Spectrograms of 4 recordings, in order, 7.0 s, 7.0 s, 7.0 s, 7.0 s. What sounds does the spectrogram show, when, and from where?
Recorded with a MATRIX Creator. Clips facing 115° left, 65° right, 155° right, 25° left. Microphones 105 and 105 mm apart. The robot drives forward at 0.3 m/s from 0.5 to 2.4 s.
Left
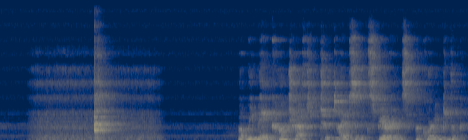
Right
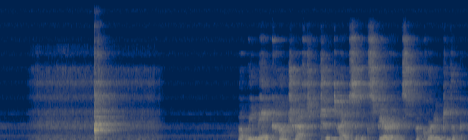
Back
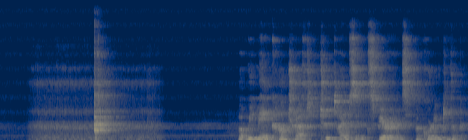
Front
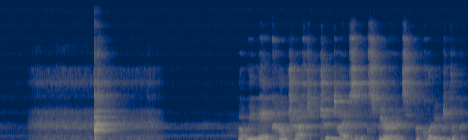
1.4 s chopping: 15° right, 0.7 m
3.6 s a man speaking: 35° left, 1.1 m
